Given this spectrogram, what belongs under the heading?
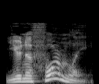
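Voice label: "uniformly", British English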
